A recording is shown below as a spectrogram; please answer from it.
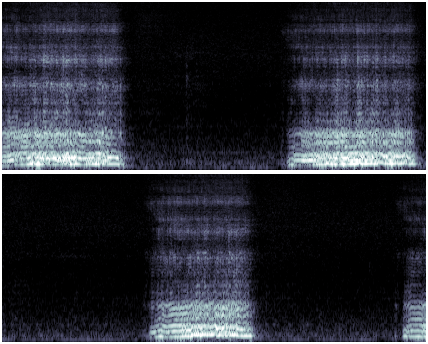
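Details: Person snoring, extremely loud and pig-like, growing louder over time.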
